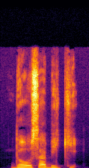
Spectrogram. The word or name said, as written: Dosabiki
